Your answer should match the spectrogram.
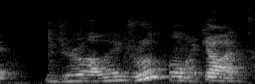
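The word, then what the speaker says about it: Jrue: He has Jeru, how you say it? Drew Holiday.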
